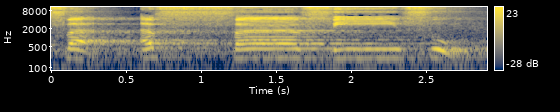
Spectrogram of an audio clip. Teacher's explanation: F ujung gigi seri atas dengan bibir bawah bagian dalam. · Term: hams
